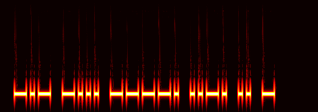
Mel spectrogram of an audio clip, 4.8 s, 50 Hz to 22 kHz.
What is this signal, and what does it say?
Morse code, heard as a keyed tone, about 20 wpm, 700 Hz. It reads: KB9FIT
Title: USA Callsign DE Callsign 20wpm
